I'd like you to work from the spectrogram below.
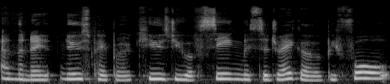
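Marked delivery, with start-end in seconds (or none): none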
